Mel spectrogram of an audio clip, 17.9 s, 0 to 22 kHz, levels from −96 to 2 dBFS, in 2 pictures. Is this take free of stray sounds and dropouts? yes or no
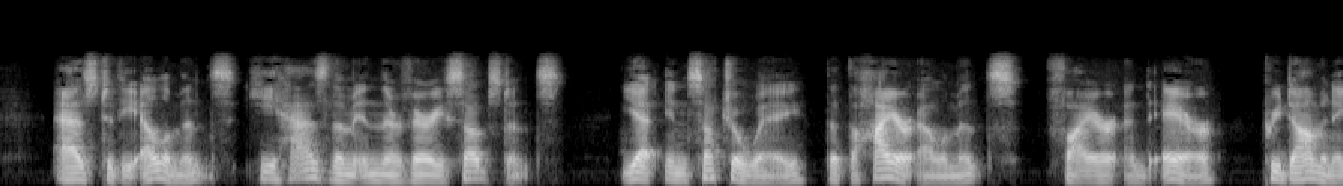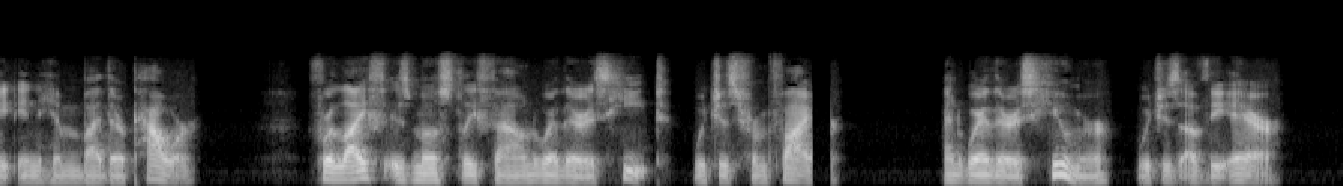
no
